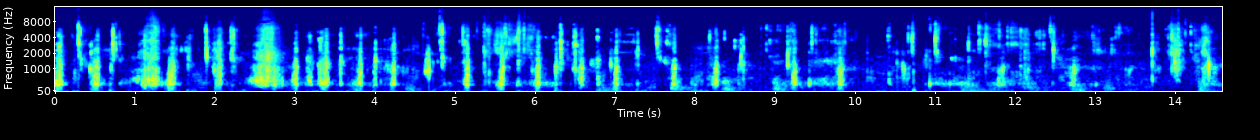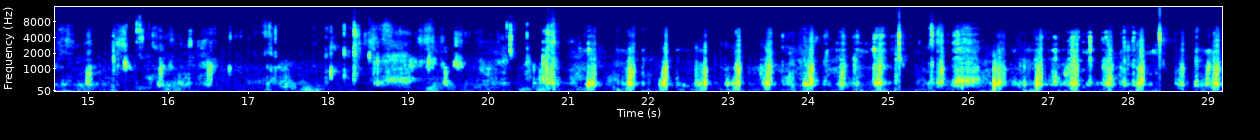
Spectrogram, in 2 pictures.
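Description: Close-miked eating sounds of a person biting and chewing crunchy cooked bamboo shoots: a dense, continuous run of crunches and clicks.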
